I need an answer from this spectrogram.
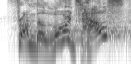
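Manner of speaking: high, drawn-out mock outrage; incredulous parent calling out, hammed up; outraged dad. Dad heard from the other room, slowly bellowing in mock outrage.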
